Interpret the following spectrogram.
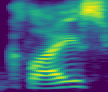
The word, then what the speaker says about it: Klice: uh the teacher was arden klice rhymes with nice spinach in your boss's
